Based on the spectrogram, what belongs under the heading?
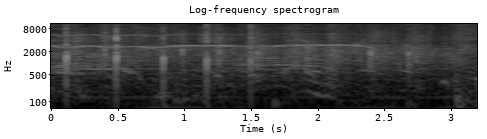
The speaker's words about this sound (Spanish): ¡Bomba! ¡Bomba! ¡Eso merece un aplauso! ¡Se merece un aplauso!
